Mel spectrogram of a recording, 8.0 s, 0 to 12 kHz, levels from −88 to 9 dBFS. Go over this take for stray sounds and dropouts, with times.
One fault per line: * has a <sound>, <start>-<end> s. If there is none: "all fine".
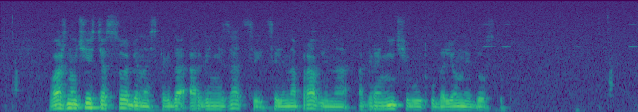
all fine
